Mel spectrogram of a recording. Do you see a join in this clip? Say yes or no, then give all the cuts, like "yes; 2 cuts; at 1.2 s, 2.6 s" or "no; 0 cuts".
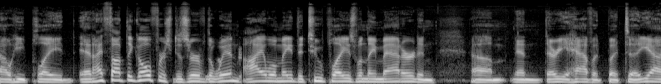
yes; 3 cuts; at 1.7 s, 2.4 s, 5.1 s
